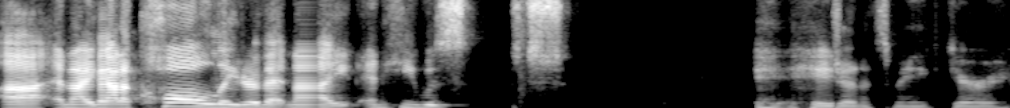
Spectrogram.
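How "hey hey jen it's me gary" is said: put-on serious tone, lower and quieter. Retelling a late-night phone call from the co-nanny: imitating Gary's serious tone. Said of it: "such a serious tone".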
